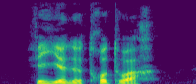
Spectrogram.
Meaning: a prostitute
- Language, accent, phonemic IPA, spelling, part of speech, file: French, France, /fij də tʁɔ.twaʁ/, fille de trottoir, noun, LL-Q150 (fra)-fille de trottoir.wav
